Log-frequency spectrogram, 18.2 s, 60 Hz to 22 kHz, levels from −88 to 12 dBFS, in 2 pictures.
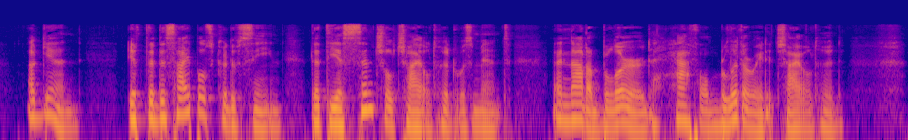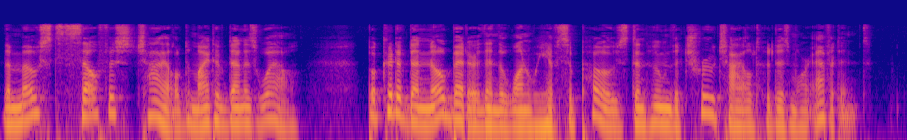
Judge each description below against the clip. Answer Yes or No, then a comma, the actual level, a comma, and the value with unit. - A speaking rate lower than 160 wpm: No, average, 165 wpm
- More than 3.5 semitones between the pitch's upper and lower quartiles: Yes, average, 5.3 semitones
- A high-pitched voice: No, low, 110 Hz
